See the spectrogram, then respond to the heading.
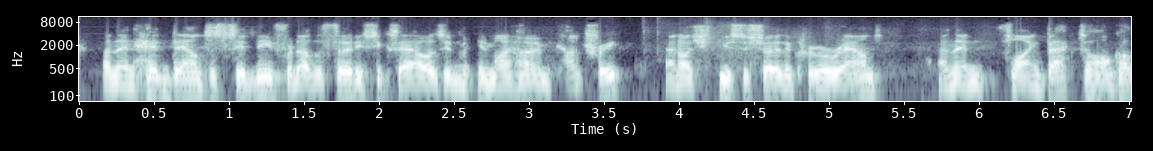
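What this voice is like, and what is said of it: Australian accent. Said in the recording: “being an Australian, if you haven't picked up my accent yet”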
